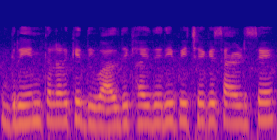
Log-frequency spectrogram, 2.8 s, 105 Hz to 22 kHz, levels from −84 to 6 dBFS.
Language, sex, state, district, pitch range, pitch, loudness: Hindi, female, Bihar, Darbhanga, 200-215 Hz, 210 Hz, -28 LUFS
